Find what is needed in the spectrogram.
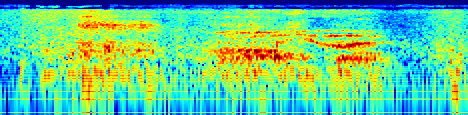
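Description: A faint, soft voice, barely above a whisper, in a quiet room. Faint bending voice tones come in about a second in.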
